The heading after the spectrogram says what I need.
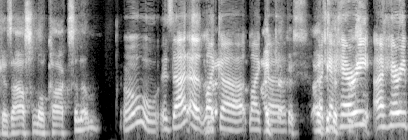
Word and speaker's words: Oscillococcinum: So one of the homeopathic remedy I like is oscillococcinum. Oh, is that a Harry Potter spell? I took a special course to be able to pronounce that. Okay, can you pronounce it again? It's oscillococcinum.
